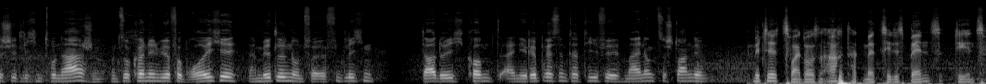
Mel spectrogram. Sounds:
Speech

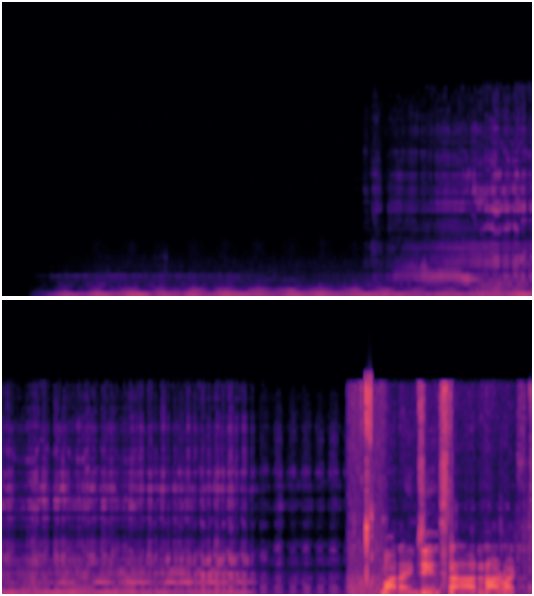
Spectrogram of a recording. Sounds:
Speech, Music

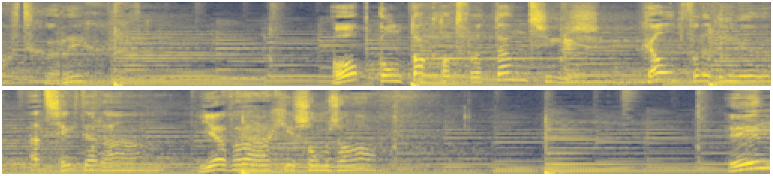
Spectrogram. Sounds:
Music, Speech

